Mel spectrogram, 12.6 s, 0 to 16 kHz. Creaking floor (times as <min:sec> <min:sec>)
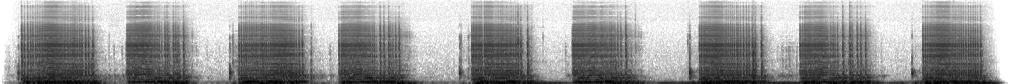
0:00.2 0:05.2, 0:08.6 0:12.5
